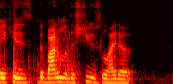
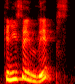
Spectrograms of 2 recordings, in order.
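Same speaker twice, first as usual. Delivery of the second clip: high, louder singsong question; coaxing teacher; 7 semitones higher, 5 dB louder than usual. Shown as a demonstration. Mom coaxing her baby to say lips. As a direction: coax him gently.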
